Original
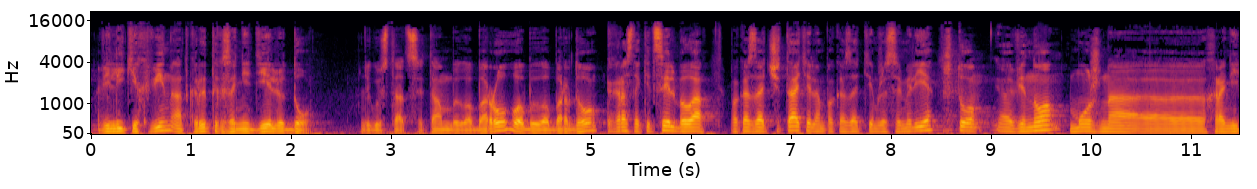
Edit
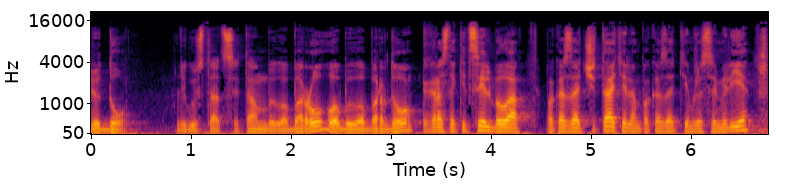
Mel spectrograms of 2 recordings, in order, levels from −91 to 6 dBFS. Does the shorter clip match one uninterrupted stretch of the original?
yes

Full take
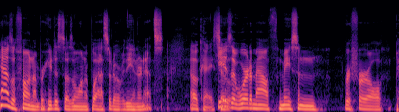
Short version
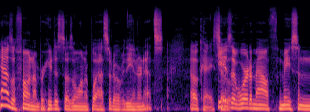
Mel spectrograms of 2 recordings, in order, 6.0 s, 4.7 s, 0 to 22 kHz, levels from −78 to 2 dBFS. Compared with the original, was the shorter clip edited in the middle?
no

